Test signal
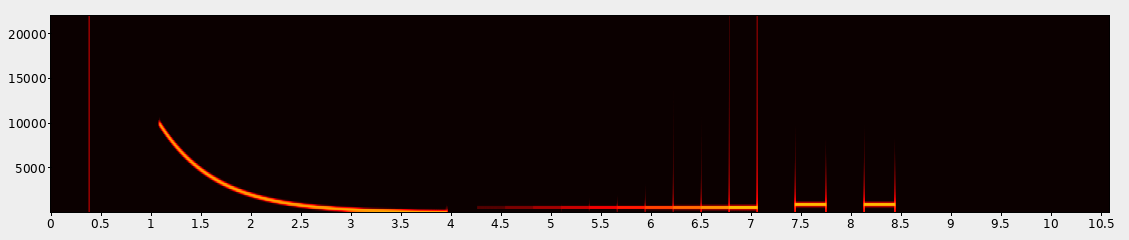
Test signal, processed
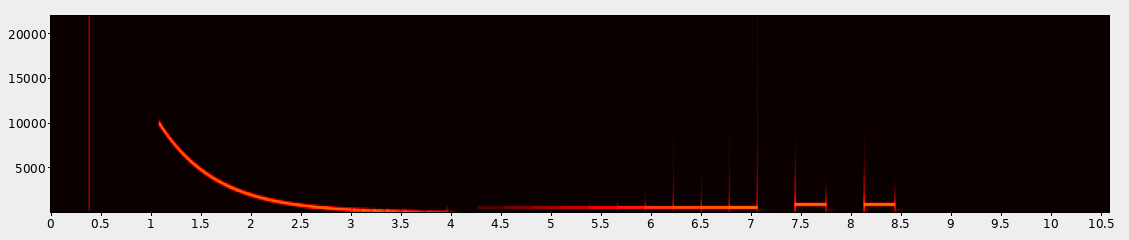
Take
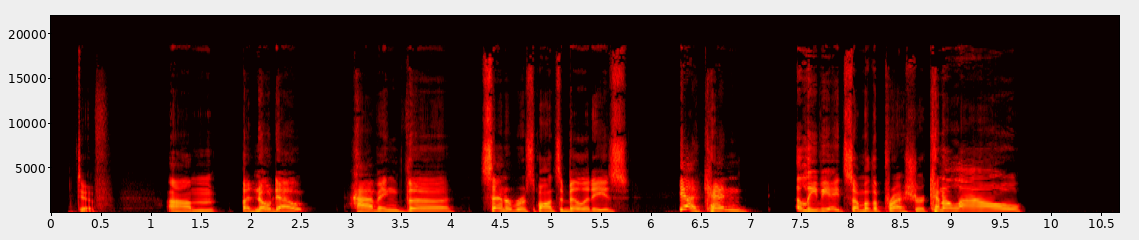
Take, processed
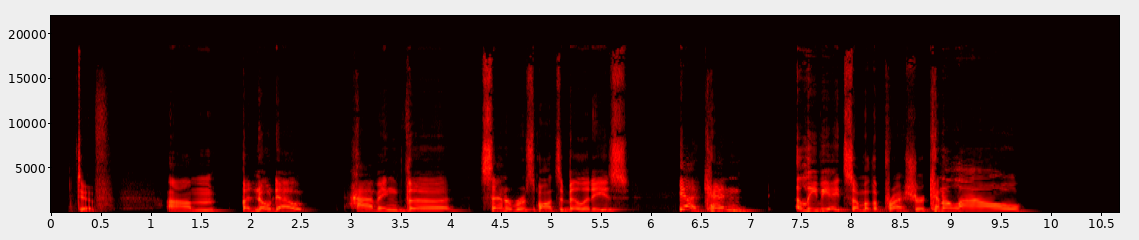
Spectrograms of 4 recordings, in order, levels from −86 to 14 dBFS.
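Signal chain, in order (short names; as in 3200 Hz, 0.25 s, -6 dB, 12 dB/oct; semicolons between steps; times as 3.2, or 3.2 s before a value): HPF 250 Hz 12 dB/oct; notches 50/100/150/200/250/300/350 Hz; compressor 3:1, threshold -39 dBFS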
